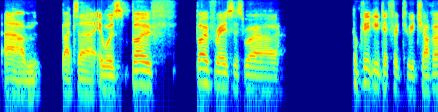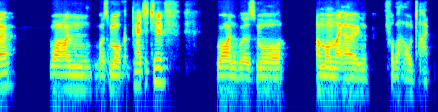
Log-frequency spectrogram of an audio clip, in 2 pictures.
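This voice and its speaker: A man's voice: on the low side, a little slow, a bit bright, clean tone, no echo, muffled recording. A man in his twenties from Iceland, a guest trail runner chatting casually in an interview, rambling with many fillers and self-corrections. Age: 20s.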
